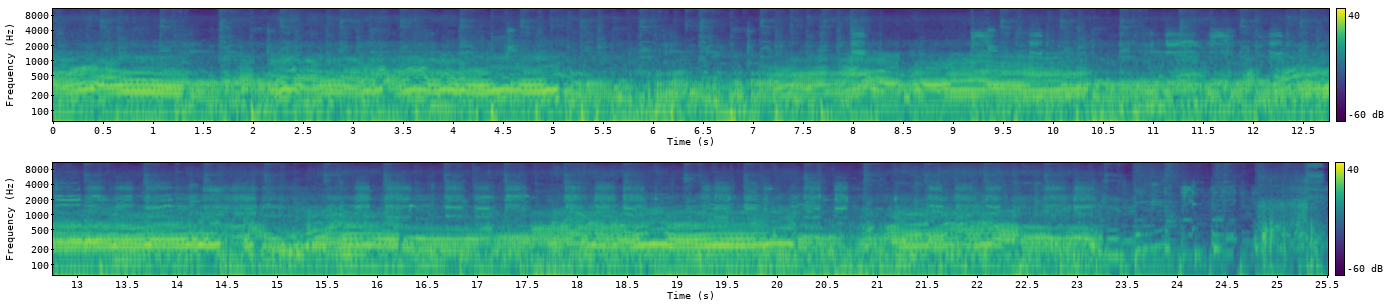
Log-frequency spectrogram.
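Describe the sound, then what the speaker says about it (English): A dirt bike engine revs hard through its range during a ride, droning loud and close with rising and falling pitch, the throttle working constantly and easing off near the end. "this bike uses a lot more of the rev range because it has so much less horsepower than the Husky does"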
